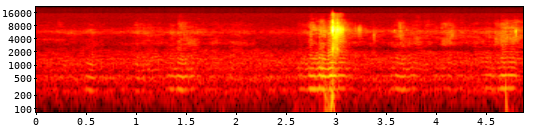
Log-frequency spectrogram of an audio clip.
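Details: Sicilian black honeybee colony, dated 2017. A continuous low buzzing hum with steady tonal bands is heard, broken by a sharp knock near the middle and a softer one near the end.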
